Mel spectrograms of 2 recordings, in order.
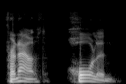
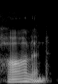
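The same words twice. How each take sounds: First: It has an 'or' vowel and no final D. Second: It has an 'ah' vowel and a final D. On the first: The speaker calls it right. "AA is pronounced O-R, or, and you don't say the D at the end of the word. So his name is pronounced Haaland" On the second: The speaker calls it wrong. "not Haaland"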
